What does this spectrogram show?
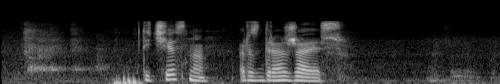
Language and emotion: Russian, angry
